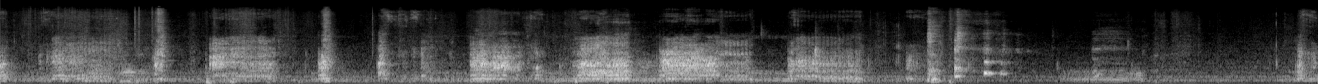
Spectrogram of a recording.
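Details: Play growling from Nibbler, a 9-month-old blue Doberman pinscher, tugging against Biscuit, a 6 lb miniature Shorkie (Shih Tzu–Yorkie): rough, buzzy bursts in irregular runs, separated by short pauses and scuffling.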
